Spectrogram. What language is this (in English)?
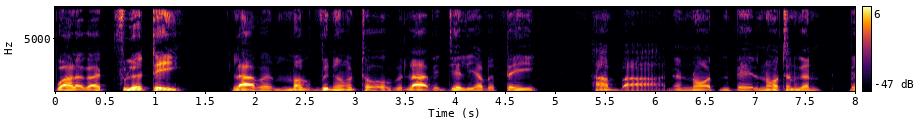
Dadiya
